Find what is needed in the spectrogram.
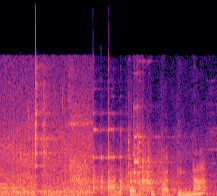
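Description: Sharp metallic clinks of steel on steel as garlic cloves and a small steel bowl knock against a stainless-steel mixer-grinder jar: two or three clinks with a brief ring, about half a second and one second in.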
